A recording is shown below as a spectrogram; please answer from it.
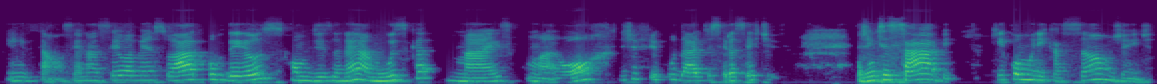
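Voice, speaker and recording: A Brazilian woman with a Brazilian Portuguese accent giving a casual, expressive live class, chatting directly to her audience. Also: medium pitch, unhurried. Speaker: psychologist teaching a live class. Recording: slightly dull lo-fi livestream audio.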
